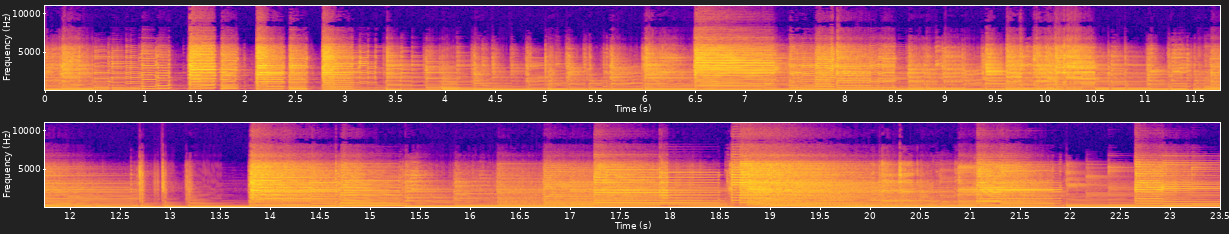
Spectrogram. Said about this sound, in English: Let's hear the neck single coil mode of this guitar.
